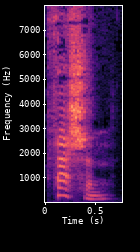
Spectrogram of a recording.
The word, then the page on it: fashion: British English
